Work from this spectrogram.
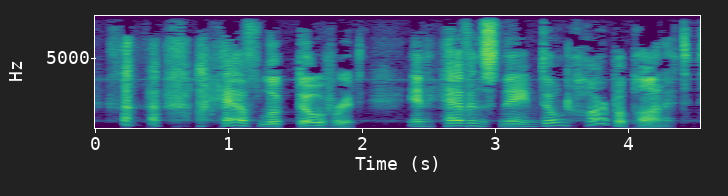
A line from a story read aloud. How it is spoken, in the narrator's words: Some sense of the grimly ludicrous moved me to a fretful laugh as I replied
